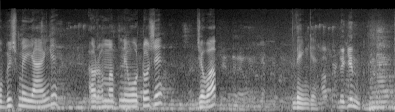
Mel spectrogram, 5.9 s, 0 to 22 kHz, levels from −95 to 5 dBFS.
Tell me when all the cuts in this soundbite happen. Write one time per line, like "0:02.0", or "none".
none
